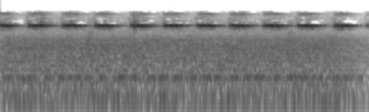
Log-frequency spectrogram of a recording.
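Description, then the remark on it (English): A cricket chirps steadily, repeating short, bright trills roughly twice a second, clear, with a faint low hum underneath and no one talking. “As we bring our hands to our chest and touch our hearts where they beat, the cricket feels love.”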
